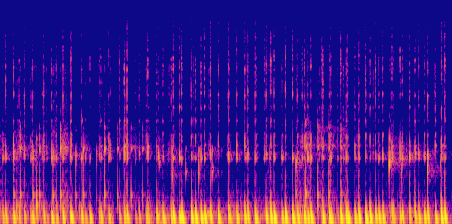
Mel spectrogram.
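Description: Fingertips and nails scratch and tap the surface of a round, shallow, hollow woven bamboo tray held in front of the microphone. A fast, steady run of deep, booming thumps fills the clip, with a faint mid-range ring and scratchy texture riding over the hollow low resonance.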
